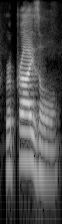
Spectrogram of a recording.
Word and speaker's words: reprisal: Reprisal, okay, make sure the Z sound, okay, on the S. Reprisal.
